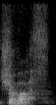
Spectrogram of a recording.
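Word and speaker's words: שבת: that's this word here pronounced shabbat and one thing i want us to notice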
